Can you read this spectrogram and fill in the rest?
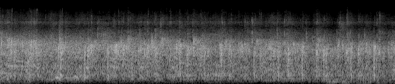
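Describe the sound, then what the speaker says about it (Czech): An audience claps together in a dense, continuous burst of applause at a garden event, sustained at steady loudness for a few seconds. "Já myslím, že můžeme zatleskat"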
